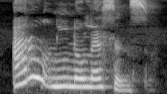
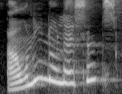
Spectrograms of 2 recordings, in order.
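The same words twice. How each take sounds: First: Raised, firm refusal with stress on don't; firm mock refusal; defiant retort. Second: Put-on high, petulant kid voice repeating it; squeaky childish I don't need no lessons; mock bratty kid. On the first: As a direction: say don't need no lessons flatly defiant. First take, firmer. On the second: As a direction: play a sulky child refusing.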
